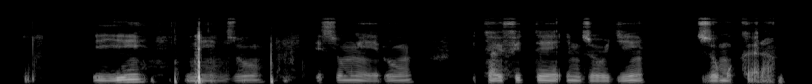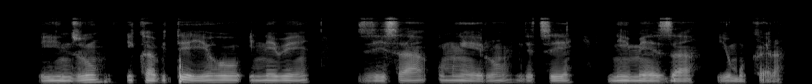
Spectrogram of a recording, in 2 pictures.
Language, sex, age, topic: Kinyarwanda, male, 25-35, finance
